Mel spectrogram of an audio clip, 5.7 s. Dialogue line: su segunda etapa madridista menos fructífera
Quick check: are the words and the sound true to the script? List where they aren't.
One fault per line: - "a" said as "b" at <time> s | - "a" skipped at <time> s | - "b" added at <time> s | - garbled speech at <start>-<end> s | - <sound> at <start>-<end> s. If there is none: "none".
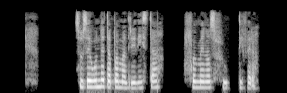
- "fue" added at 3.7 s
